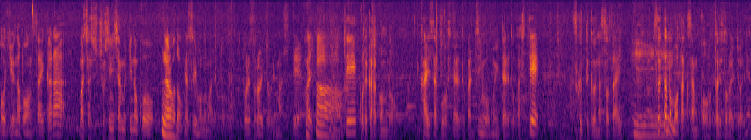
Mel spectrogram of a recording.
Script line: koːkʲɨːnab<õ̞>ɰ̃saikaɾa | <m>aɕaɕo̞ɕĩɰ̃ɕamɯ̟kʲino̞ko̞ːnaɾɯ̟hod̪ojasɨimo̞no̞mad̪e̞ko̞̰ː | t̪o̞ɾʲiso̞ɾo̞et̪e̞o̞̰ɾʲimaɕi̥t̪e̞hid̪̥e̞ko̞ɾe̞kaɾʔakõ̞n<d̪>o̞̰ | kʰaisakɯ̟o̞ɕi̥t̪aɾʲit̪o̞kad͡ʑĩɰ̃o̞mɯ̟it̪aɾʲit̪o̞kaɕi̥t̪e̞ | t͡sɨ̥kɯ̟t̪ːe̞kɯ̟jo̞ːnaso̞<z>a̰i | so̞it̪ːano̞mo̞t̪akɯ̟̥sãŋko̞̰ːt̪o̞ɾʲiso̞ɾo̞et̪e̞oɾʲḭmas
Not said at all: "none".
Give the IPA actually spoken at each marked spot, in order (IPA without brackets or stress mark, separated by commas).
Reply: õ̞, m, d̪, z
